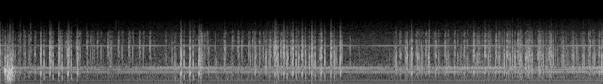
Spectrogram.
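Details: Faint steady tones with irregular clicks and ticks on a step-by-step exchange line (1976-1981 analog network): crosstalk from other trunks via capacitive coupling of wire pairs running side by side for miles.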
